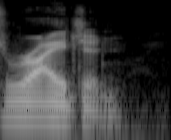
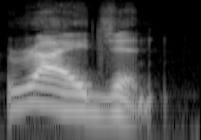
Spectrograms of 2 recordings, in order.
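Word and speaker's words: Rhyging: I think it's Rijin. – Okay. – Or Rijin. Okay? – Fair enough. – That's R-H-Y-G-I-N-G.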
